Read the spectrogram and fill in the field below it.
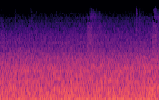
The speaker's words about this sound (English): And the locomotive is pulling to a halt, giving our passengers a good opportunity to get comfortable on the train before we set off.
